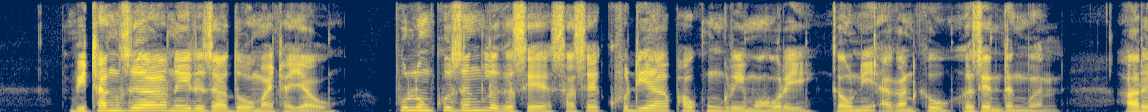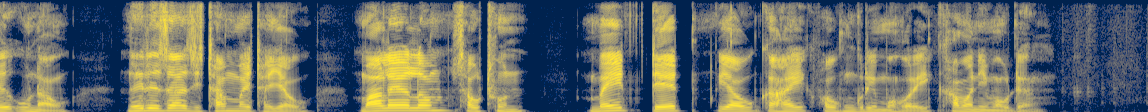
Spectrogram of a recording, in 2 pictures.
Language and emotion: Bodo, neutral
